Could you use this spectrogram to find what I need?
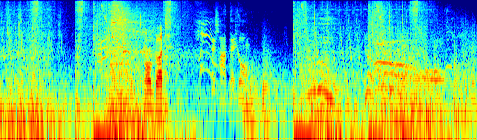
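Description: An energy weapon fires rapid buzzing bursts.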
